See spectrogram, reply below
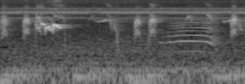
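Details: A single bright chirp burst followed by a stacked, slightly falling whistle-like tone, over a steady high hiss, from filler song meant to keep rival birds away.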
